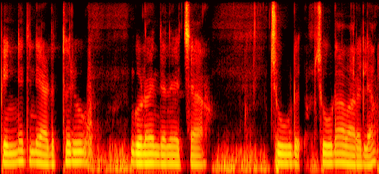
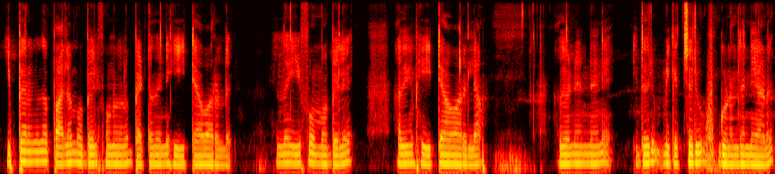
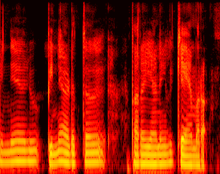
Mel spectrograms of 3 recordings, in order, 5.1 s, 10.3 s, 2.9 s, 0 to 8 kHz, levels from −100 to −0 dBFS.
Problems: none marked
